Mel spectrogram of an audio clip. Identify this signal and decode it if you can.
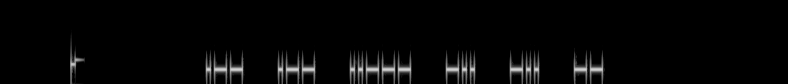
Morse code, heard as a keyed tone, about 32 wpm, spaced as for 17 wpm, 700 Hz. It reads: WW2DDM
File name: Lesson 19g - Letter w - Call Signs 30wpm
